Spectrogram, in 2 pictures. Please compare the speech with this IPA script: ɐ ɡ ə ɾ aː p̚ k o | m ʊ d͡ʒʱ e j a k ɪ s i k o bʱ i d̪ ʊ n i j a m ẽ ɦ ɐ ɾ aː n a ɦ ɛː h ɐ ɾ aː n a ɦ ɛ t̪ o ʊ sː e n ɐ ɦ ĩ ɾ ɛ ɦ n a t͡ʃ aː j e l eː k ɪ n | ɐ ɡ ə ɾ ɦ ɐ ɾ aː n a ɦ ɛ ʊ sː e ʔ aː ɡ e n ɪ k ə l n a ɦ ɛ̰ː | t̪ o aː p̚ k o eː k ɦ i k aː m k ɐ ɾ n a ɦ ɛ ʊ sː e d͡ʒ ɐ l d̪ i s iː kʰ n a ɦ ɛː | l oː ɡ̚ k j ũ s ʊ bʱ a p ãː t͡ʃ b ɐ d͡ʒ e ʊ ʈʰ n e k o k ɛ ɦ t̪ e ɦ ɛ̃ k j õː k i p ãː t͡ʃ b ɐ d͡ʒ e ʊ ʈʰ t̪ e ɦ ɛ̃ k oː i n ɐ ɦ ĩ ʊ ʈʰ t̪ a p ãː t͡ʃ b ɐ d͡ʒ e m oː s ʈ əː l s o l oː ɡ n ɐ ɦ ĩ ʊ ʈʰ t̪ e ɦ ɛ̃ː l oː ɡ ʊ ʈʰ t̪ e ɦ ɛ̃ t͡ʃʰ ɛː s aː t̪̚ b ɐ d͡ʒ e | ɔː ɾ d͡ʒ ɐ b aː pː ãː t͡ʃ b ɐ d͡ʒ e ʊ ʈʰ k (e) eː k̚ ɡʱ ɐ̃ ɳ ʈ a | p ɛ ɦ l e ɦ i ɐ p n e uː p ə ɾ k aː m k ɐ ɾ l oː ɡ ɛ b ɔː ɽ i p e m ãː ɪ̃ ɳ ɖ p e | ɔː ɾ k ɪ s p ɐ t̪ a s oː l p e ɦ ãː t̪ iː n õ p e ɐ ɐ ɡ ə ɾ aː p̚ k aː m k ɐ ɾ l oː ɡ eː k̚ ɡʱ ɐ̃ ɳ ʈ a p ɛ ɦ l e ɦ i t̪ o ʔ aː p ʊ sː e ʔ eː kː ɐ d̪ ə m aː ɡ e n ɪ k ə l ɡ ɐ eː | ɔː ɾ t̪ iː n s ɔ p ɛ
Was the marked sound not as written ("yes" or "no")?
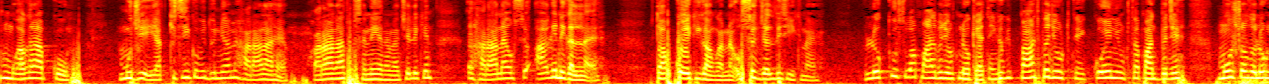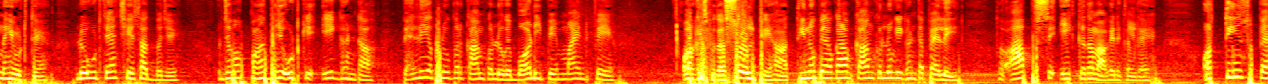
no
